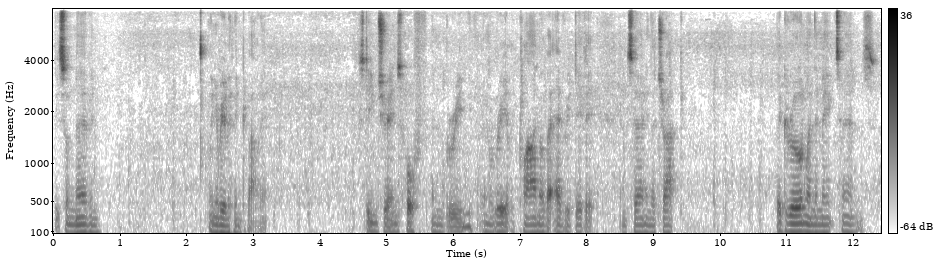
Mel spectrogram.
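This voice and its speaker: Low, gravelly male storyteller, even delivery. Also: measured pace, pauses often, slight background noise, rough recording. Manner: descriptive, reflective storytelling. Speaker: narrator of an audio story, playing a scout leader. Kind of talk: scripted first-person audio drama narration.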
